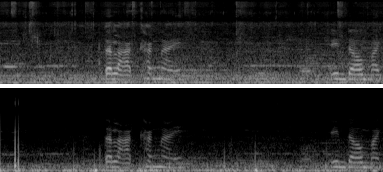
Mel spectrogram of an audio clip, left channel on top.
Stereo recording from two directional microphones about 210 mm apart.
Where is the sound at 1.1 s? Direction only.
35° right (ahead or behind).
